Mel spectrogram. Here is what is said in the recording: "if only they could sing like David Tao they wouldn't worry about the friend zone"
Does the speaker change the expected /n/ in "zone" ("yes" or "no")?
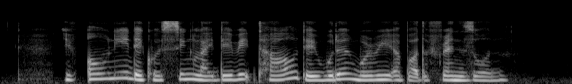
no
